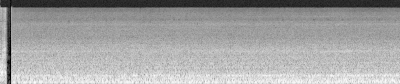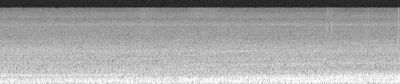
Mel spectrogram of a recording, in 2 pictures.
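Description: Inside a semi-truck's cab, a steady low rumble of a running engine with a faint hum, growing slightly louder over the last few seconds.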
